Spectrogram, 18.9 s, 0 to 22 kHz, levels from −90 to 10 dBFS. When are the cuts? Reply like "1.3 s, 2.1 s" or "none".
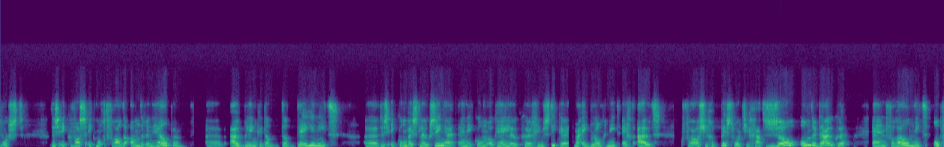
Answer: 11.3 s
